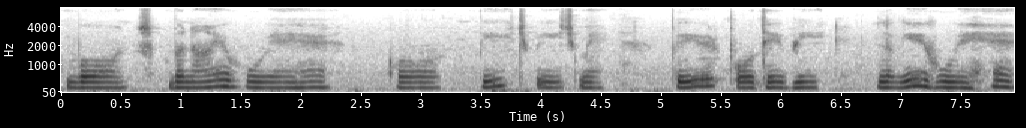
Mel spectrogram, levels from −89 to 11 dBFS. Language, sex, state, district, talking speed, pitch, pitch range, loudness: Hindi, female, Chandigarh, Chandigarh, 105 wpm, 195 Hz, 190-200 Hz, -18 LUFS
